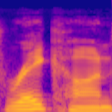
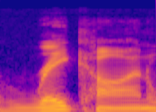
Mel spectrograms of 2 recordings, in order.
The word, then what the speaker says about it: Raycon: off your order and that's raycon spelled phonetically as Romeo Alpha Yankee Charlie Oscar November raycon with an N at the End by the way the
